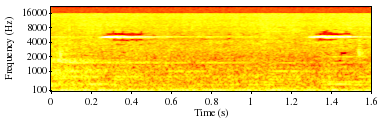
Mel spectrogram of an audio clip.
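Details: Male Daurian Redstart, the father bird, calling after its nest was found overturned and the chicks gone, possibly taken by a cat. Two thin, high, drawn-out whistles about a second apart over a steady low rumble.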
